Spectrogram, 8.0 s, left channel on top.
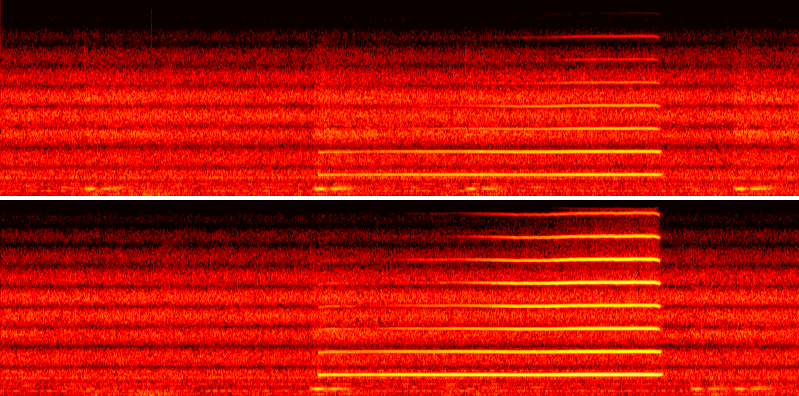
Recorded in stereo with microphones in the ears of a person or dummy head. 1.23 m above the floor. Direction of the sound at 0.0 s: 10° right (ahead or behind).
